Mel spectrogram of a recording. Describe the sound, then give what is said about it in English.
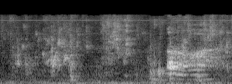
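Water splashing and pouring as a child's back is rinsed in a bathtub: irregular sloshes and trickles, with a louder gush near the end, and no voices heard. “Let's just rinse your back.”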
